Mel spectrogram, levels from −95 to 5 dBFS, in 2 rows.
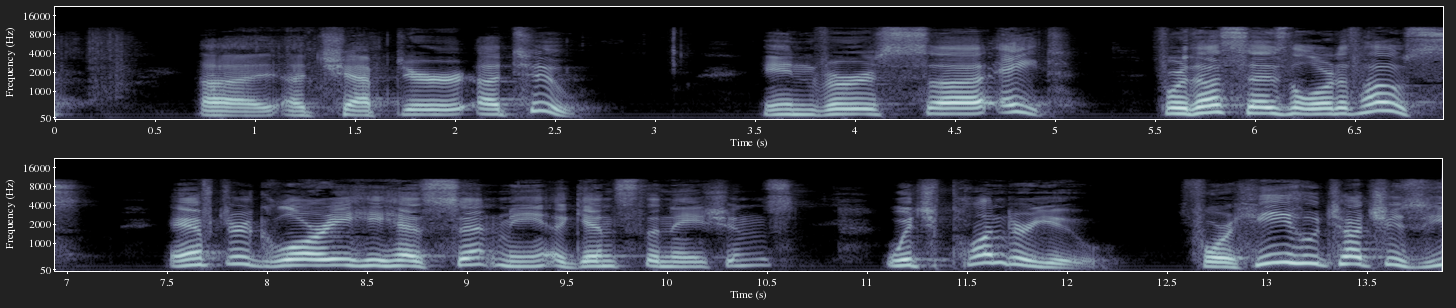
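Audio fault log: No faults are audible anywhere in this speech recording.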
